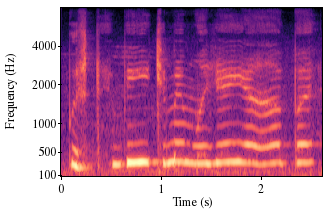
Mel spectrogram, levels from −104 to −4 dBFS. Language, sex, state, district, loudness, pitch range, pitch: Hindi, male, Bihar, Patna, -15 LUFS, 305-325 Hz, 315 Hz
